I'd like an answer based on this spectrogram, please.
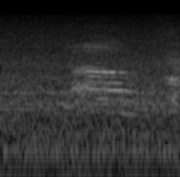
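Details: Egyptian Mau cat, male house pet, responding with a meow during a flash-card reading game with his owners; a soft, drawn-out, fairly quiet meow in a small room.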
